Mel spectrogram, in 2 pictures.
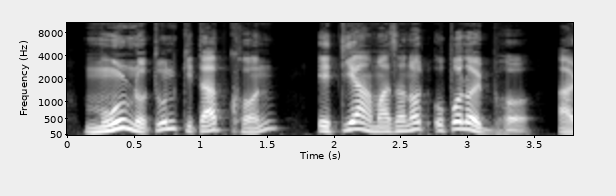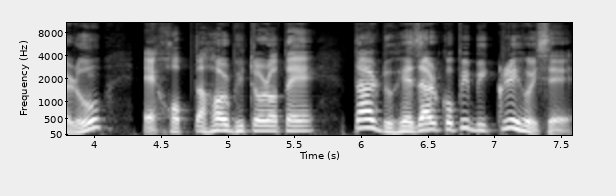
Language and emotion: Assamese, happy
